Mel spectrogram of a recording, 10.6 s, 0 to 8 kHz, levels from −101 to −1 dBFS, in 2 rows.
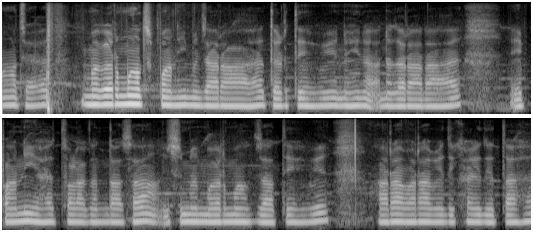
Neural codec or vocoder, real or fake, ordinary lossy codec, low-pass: none; real; none; none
